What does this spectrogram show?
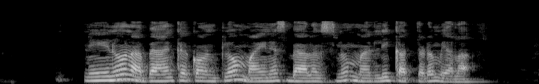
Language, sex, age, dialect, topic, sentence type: Telugu, male, 18-24, Utterandhra, banking, question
